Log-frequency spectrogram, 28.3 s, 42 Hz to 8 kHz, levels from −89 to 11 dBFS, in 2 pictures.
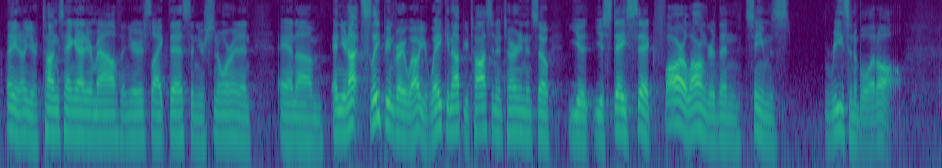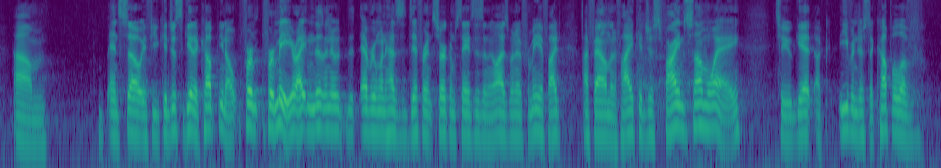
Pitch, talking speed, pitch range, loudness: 120 Hz, 205 wpm, 110-130 Hz, -30 LUFS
